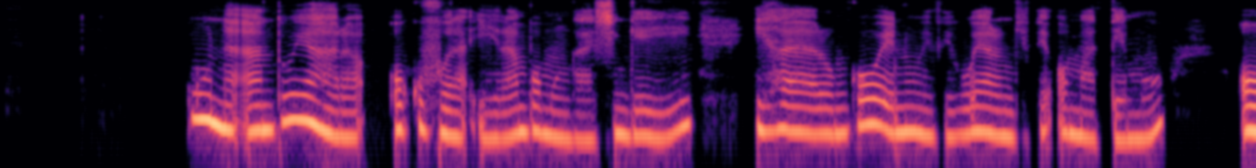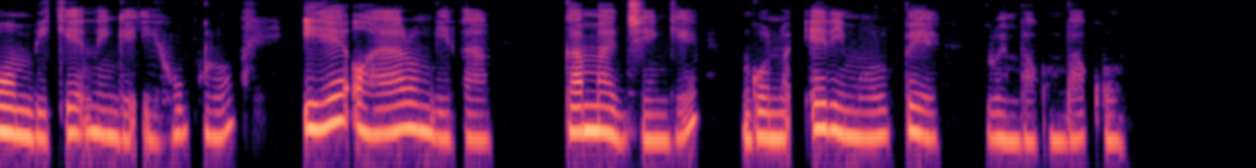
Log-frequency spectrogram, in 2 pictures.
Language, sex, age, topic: Oshiwambo, female, 25-35, agriculture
